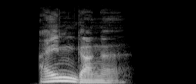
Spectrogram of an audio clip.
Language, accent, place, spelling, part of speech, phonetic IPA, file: German, Germany, Berlin, Eingange, noun, [ˈaɪ̯nˌɡaŋə], De-Eingange.ogg
- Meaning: dative singular of Eingang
